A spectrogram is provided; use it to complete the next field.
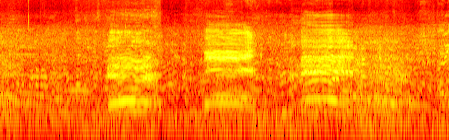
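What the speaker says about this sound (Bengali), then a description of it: "খামার উপযোগী এই যে দেখুন শাইওয়াল জাতের সার" Sahiwal bulls at a village cattle market let out three long, loud, deep moos, each about a second and a half, spaced evenly with crowd murmur underneath.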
